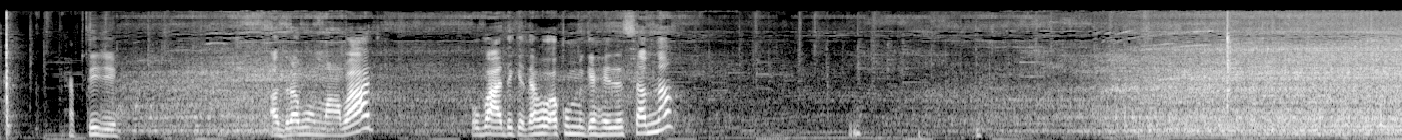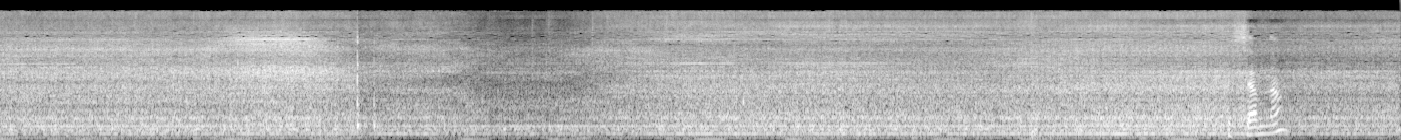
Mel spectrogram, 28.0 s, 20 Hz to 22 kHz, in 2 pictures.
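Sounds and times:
stand mixer motor whisking: 0:01.2 - 0:06.8, 0:09.2 - 0:28.0.

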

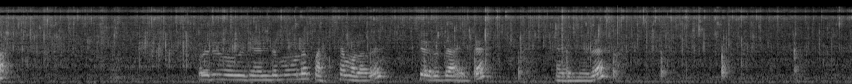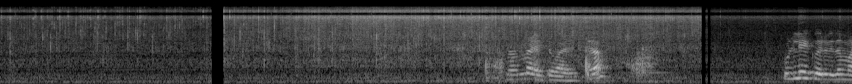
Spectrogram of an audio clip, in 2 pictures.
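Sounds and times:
food sizzling in hot oil: 0:00.0 - 0:17.0
spatula scraping pan: 0:14.4 - 0:15.3.

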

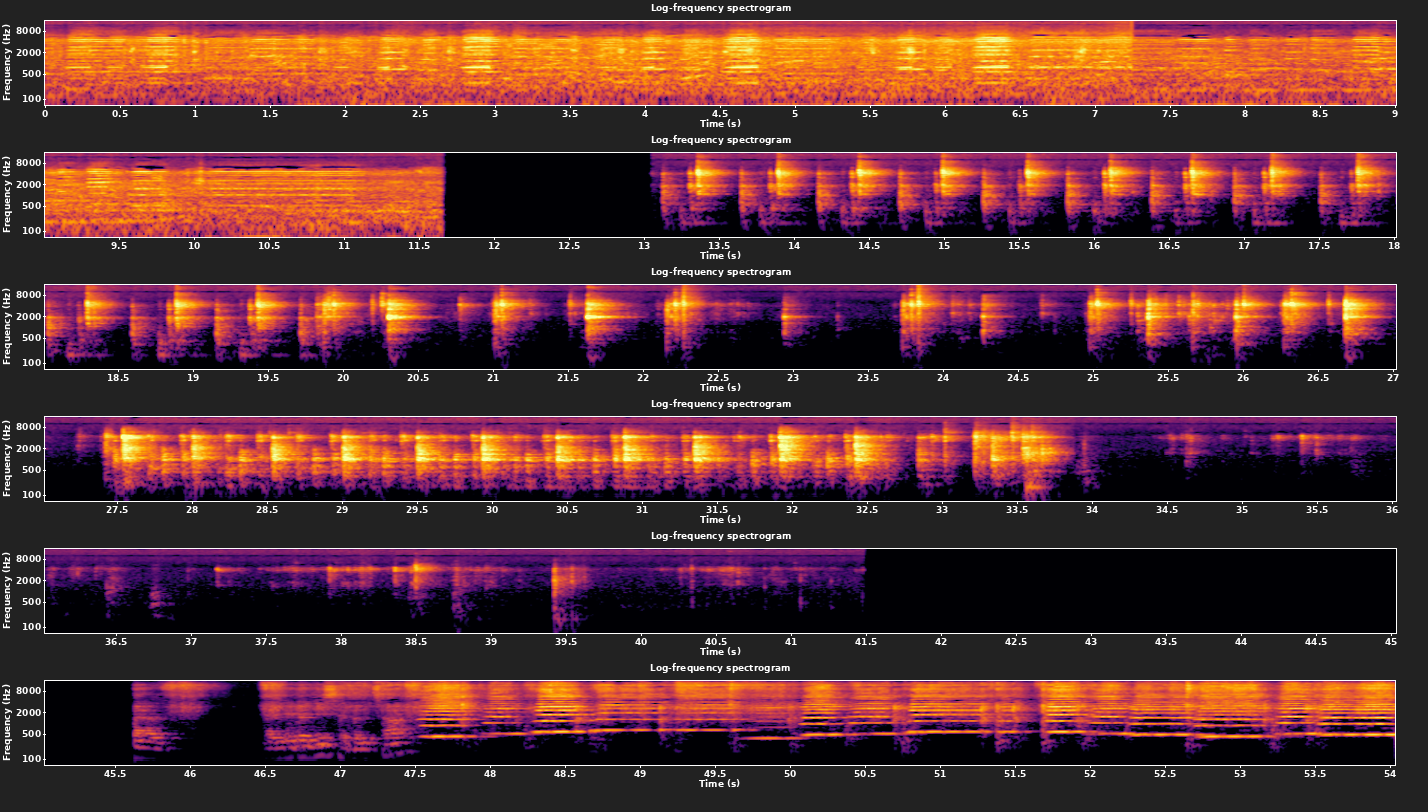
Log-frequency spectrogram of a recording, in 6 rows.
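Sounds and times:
wooden toys clacking: 0:13.1 - 0:39.6.

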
